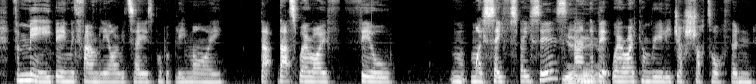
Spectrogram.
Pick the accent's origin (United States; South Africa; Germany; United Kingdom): United Kingdom; Hayling Island, South East England; I grew up on Hailing Island, recently just moved back to Hailing Island.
